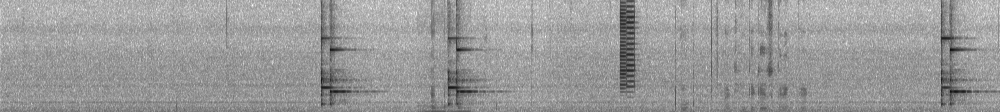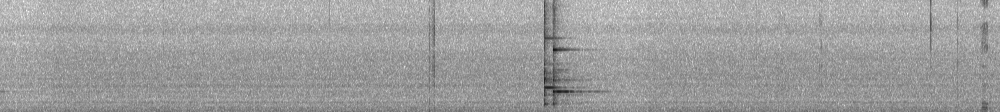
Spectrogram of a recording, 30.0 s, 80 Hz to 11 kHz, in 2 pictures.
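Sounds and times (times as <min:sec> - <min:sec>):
low background hum: 0:00.0 - 0:30.0
bell-like electronic chimes: 0:04.8 - 0:05.8, 0:06.7 - 0:07.7, 0:14.1 - 0:15.1, 0:23.2 - 0:24.1.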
